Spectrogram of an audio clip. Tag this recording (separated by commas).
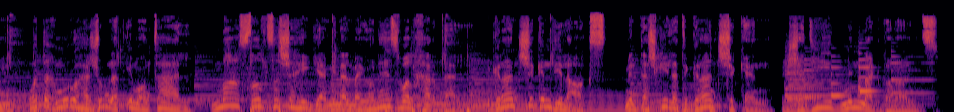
Speech, Music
